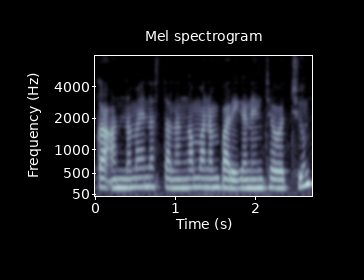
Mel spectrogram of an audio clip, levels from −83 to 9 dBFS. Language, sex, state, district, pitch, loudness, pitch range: Telugu, female, Andhra Pradesh, Chittoor, 190 Hz, -17 LUFS, 180-200 Hz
